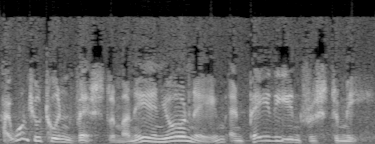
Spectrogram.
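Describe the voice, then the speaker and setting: A man's voice: on the high side, wildly swooping pitch, normal speed. An actor in a radio drama playing a genial, folksy old retired bank man who coaxes like a crafty confessed robber. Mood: coaxing, persuasive. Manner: folksy, coaxing. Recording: dull, noisy old radio broadcast.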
